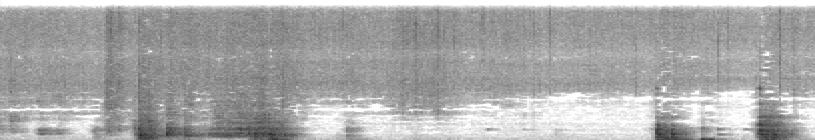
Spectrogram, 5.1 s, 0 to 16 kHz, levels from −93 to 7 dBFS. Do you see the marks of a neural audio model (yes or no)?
no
